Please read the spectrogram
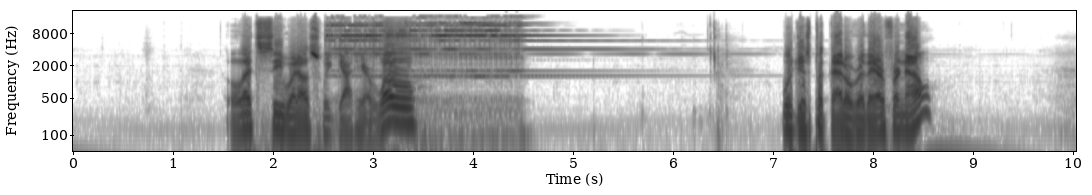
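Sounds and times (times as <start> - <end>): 
speech: 1.6 - 3.6, 7.1 - 8.7
telephone ringing with a high electronic tone: 2.4 - 7.0.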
